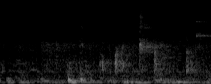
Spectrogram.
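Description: Table tennis rally: a celluloid-type ball clicking off bats and the table several times in quick, uneven succession.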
